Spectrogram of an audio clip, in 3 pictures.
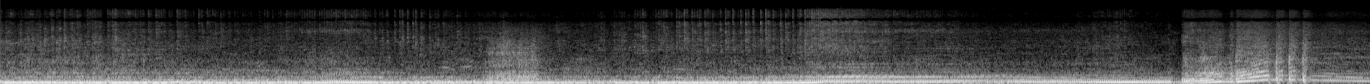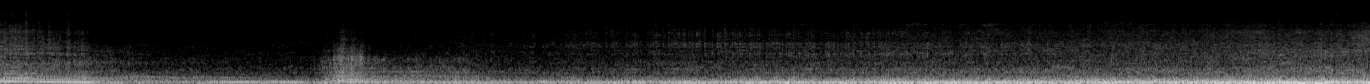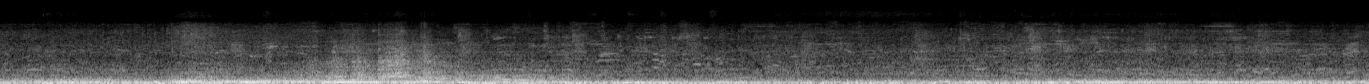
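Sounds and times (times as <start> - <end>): deep engine revving: 0.0 - 5.9, 6.9 - 14.7, 16.9 - 18.4, 28.6 - 34.0
car engines rumbling past: 0.0 - 41.0
traffic rumble: 0.0 - 41.0.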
